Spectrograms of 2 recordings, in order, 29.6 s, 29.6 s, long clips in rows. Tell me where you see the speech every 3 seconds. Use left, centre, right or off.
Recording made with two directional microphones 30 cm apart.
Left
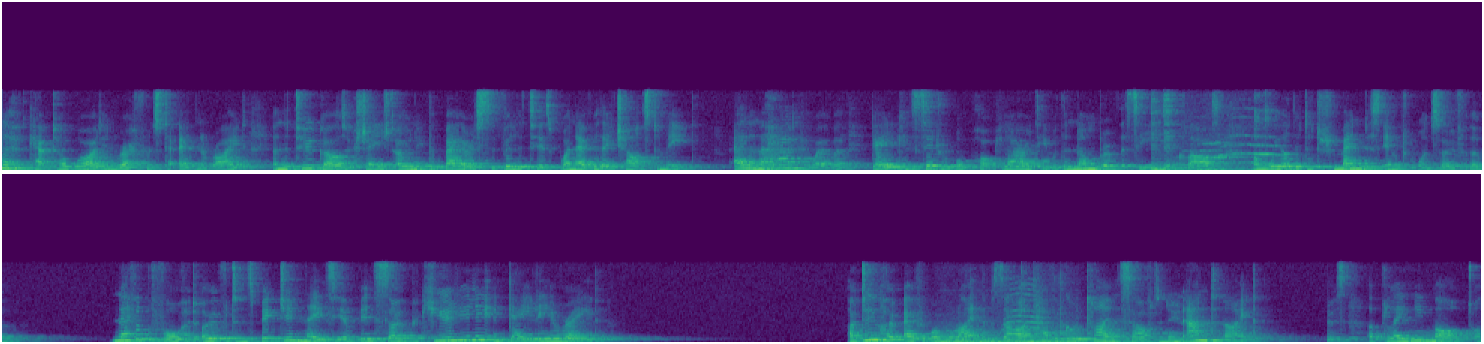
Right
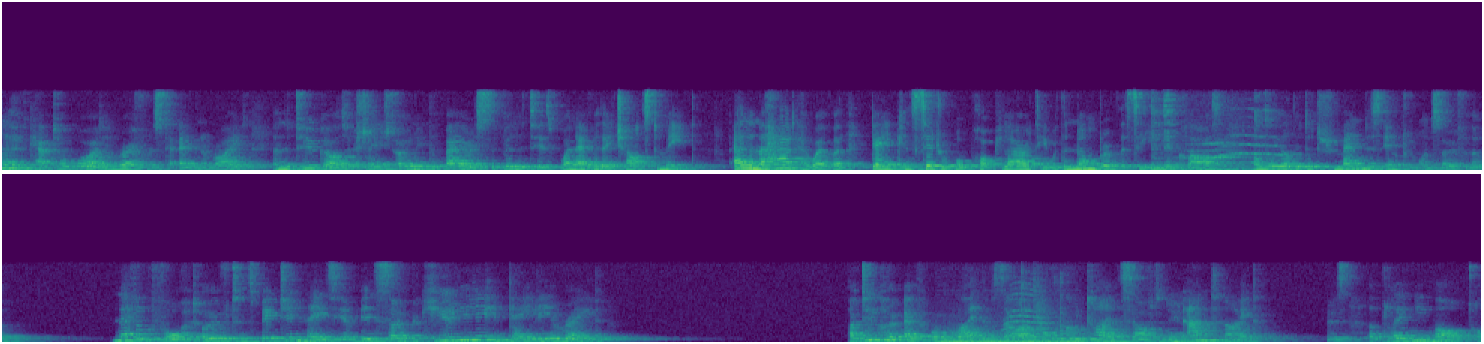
left, left, right, centre, left, left, left, left, left, left.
